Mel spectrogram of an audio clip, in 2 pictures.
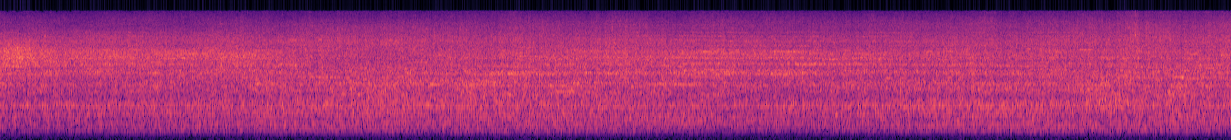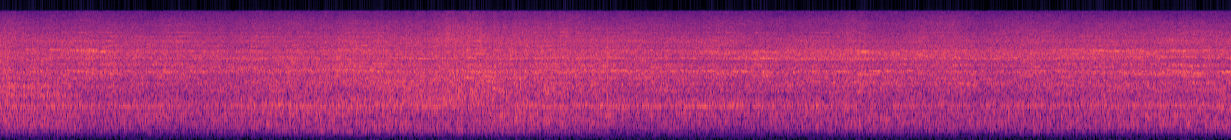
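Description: Freight cars of a long manifest train rolling past: a loud, steady rumble and clatter of steel wheels on the rails, with thin, faint squealing tones from the wheels.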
